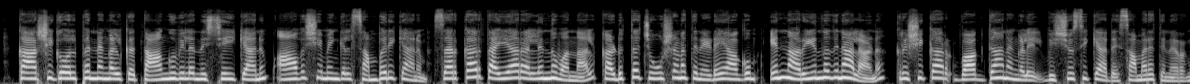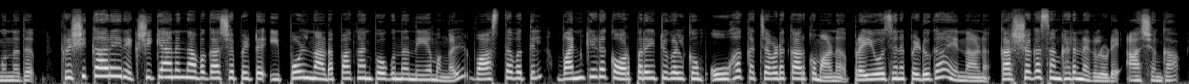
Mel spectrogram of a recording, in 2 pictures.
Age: 20-39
